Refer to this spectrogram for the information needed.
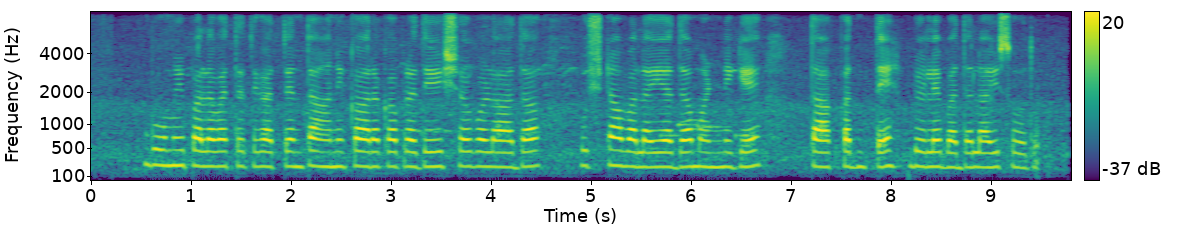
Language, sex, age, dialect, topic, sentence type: Kannada, female, 18-24, Central, agriculture, statement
